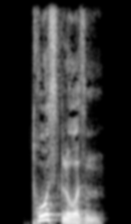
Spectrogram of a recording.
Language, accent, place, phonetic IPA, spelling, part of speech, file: German, Germany, Berlin, [ˈtʁoːstloːzm̩], trostlosem, adjective, De-trostlosem.ogg
- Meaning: strong dative masculine/neuter singular of trostlos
